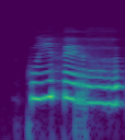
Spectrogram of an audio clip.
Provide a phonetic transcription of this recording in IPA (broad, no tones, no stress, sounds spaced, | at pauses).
kʷ i θ ɪ r ə̤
